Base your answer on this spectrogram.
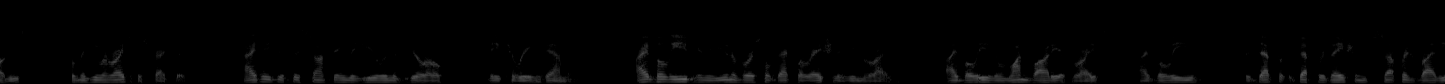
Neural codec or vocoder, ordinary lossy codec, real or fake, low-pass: codec, 16 kHz, 1 kbps, FreqCodec, larger model; MP3, 24 kbps; fake; 5.4 kHz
